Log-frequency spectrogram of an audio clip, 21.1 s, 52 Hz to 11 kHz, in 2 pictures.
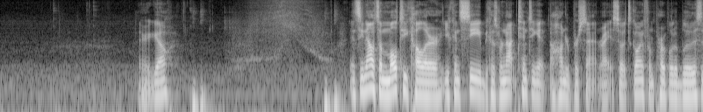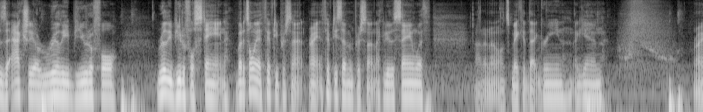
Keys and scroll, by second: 2.9 space, 4.9 space, 11.1 space, 12.4 space, 19.4 space, 20.6 space.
